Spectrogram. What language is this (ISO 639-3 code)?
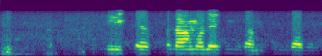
urd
